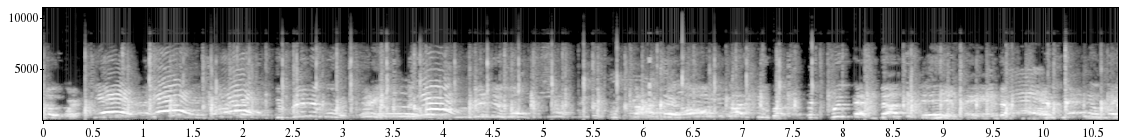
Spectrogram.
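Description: Church congregation clapping unevenly while voices call out loudly, in pitches that rise and fall.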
